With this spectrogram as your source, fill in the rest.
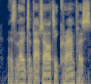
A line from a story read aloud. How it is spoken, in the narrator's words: said her father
